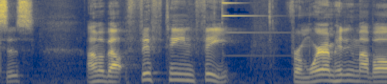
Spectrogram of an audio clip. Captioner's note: bell dings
